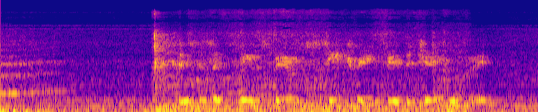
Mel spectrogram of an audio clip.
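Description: Subway train doors slide open.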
